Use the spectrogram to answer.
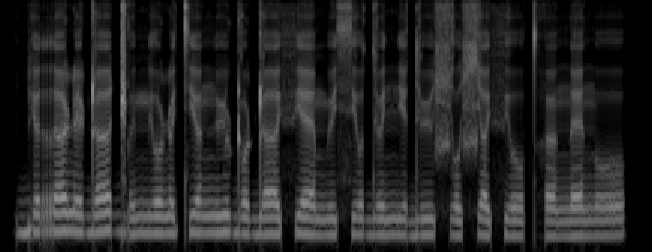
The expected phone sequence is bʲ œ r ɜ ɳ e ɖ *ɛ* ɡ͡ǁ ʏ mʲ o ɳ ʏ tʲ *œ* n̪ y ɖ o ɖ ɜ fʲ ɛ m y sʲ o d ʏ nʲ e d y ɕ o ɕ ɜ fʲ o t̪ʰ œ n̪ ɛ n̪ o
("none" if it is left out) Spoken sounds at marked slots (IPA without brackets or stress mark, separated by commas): ɜ, œ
